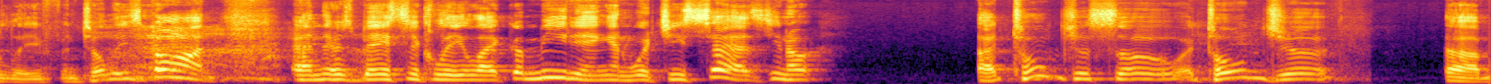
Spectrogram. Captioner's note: laughter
